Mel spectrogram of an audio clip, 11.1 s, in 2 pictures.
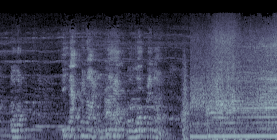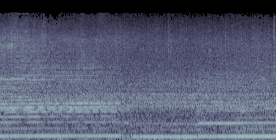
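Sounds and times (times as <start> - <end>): car engine running at high revs: 3.6 - 11.0.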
